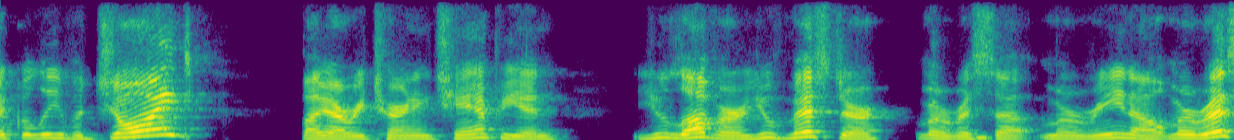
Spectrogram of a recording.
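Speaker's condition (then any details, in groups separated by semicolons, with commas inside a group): No condition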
